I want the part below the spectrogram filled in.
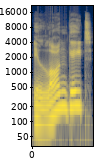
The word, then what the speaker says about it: elongate: You can say elongate, elongate. You can emphasize that syllable and say elongate. Elongate, elongate, all those different ways.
